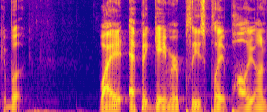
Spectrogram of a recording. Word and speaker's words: Wyatt: White. White. Maybe if my name was White, but it's two syllables. Wyatt, please play a poly on.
